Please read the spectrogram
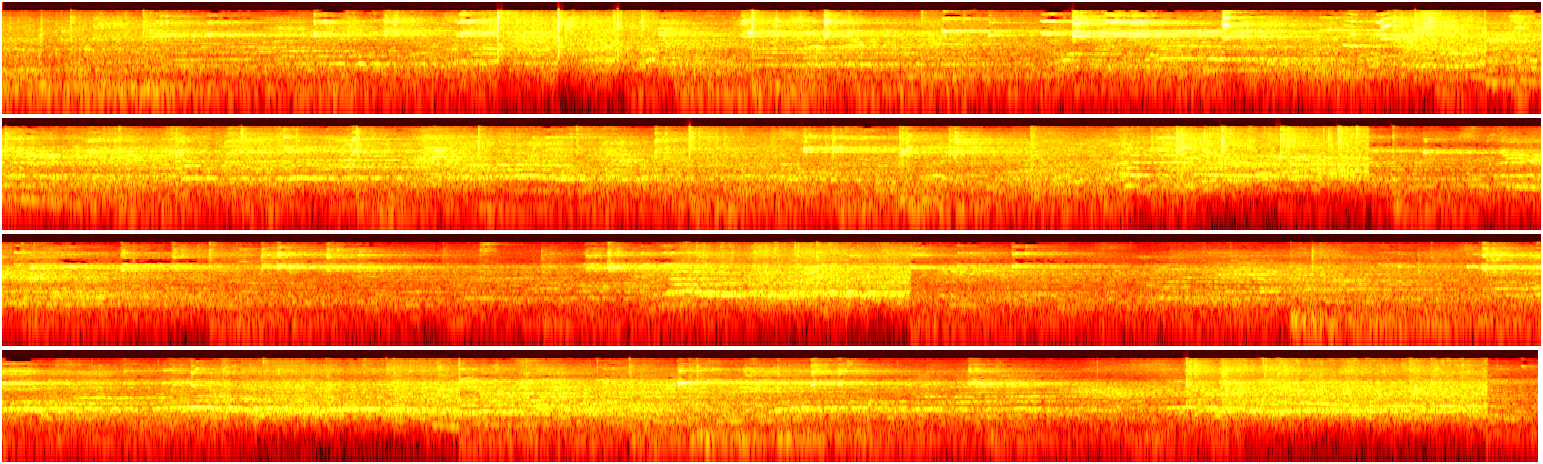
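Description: Basketball game audio in a large gym: a ball dribbling on the court amid a steady wash of players' and spectators' voices echoing in the hall. There is a louder stretch about two-thirds of the way through.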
